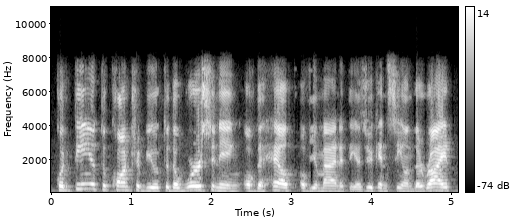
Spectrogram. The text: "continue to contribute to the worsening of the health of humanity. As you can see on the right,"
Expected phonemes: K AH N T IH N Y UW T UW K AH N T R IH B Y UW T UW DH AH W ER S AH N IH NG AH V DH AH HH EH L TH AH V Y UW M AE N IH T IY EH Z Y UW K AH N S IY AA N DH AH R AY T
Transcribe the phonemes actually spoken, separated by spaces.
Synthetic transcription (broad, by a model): K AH N T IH N Y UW T UW K AH N T R IH B Y UW T UW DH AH W ER S AH N IH NG AH V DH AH HH EH L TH AH V Y UW M AE N IH T IY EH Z Y UW K AH N S IY AA N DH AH R AY T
